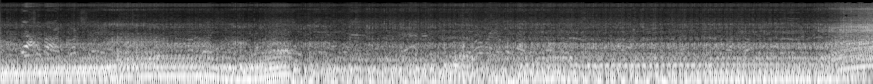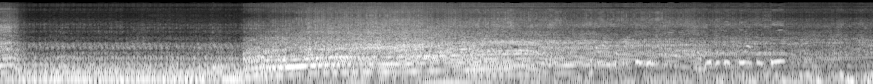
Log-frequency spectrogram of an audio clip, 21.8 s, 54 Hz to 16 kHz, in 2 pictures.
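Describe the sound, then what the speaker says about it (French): A Chevy V8 race car at the King of Europe 2005 drag racing event revs and roars loudly, surging into a harsher, fuller blast partway through, while a commentator talks over it. "bolide très très impressionnant avec leur moteur V8 Chevy"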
